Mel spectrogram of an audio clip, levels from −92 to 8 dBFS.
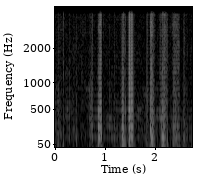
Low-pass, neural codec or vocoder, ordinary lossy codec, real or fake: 3.6 kHz; none; none; real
